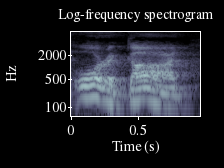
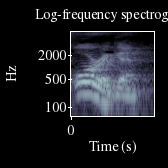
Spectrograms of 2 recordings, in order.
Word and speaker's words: Oregon: someone in Oregon said please do not pronounce it Oregon it's Oregon we're still here we're not gone so I'm going to try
